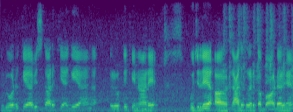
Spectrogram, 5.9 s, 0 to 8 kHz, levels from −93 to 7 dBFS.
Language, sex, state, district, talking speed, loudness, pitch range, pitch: Hindi, male, Bihar, East Champaran, 165 wpm, -20 LUFS, 120-135 Hz, 130 Hz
